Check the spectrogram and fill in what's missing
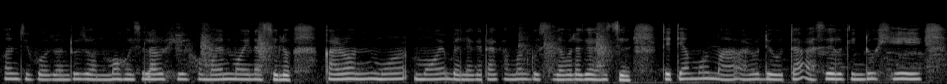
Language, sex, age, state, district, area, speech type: Assamese, female, 18-30, Assam, Majuli, urban, spontaneous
